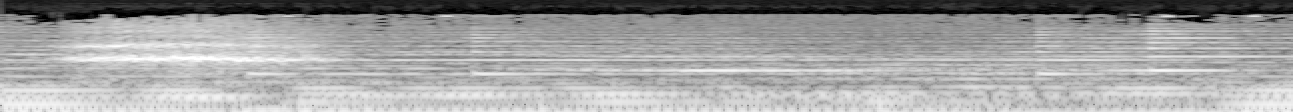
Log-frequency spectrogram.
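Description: A car skids to a halt, tires squealing sharply for about a second before the engine settles into a steady low idle that continues to the end.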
